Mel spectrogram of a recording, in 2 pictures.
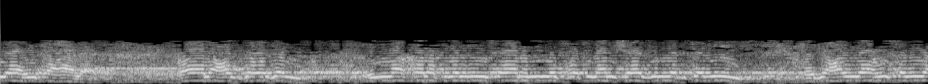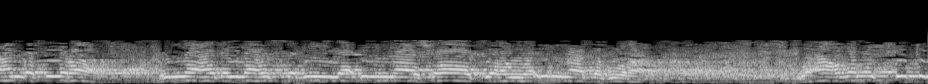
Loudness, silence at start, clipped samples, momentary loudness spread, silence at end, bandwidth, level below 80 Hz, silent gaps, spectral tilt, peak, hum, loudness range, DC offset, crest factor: -13 LUFS; 0 s; under 0.1%; 4 LU; 0 s; 3.2 kHz; -54 dBFS; none; -10.5 dB/octave; -2 dBFS; none; 1 LU; under 0.1%; 10 dB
